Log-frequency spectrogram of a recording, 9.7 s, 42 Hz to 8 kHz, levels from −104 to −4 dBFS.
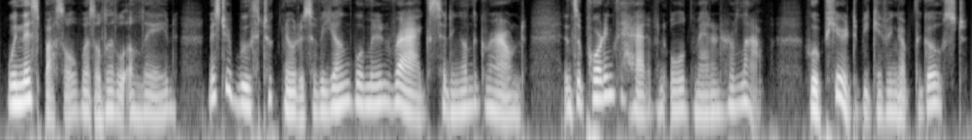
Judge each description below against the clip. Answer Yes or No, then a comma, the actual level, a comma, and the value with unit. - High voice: No, medium, 140 Hz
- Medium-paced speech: No, fast, 245 wpm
